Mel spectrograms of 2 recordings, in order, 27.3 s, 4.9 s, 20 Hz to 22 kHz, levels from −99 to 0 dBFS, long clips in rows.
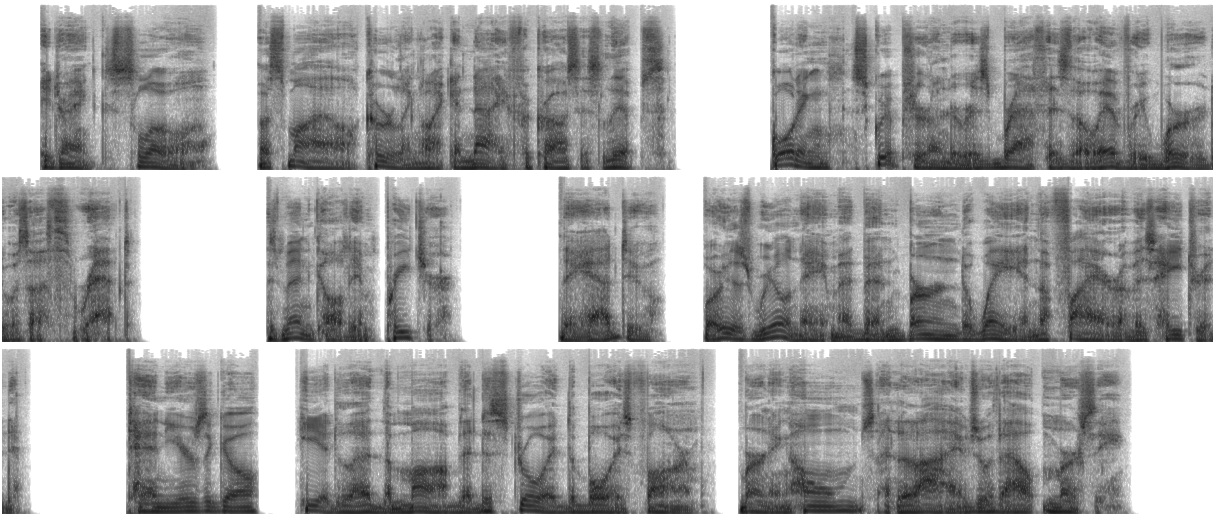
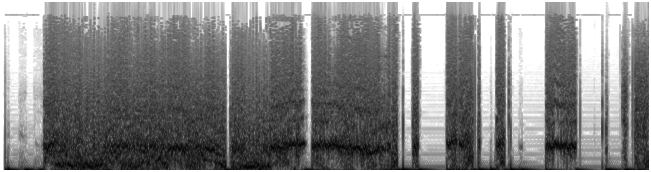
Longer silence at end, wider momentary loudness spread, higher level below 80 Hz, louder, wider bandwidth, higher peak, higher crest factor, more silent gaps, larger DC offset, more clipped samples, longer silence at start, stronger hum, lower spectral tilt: first, 0.7 s vs 0 s; about the same, 6 LU vs 7 LU; second, -26 dBFS vs -18 dBFS; second, -16 LUFS vs -6 LUFS; first, 19.5 kHz vs 17.5 kHz; about the same, -2 dBFS vs 0 dBFS; first, 16 dB vs 4 dB; first, 1.64-1.93 s, 5.10-5.77 s, 10.19-11.07 s, 12.58-13.27 s, 14.10-14.35 s, 18.45-19.11 s, 20.20-20.37 s, 23.57-23.70 s vs none; neither; second, under 0.1% vs 4%; first, 0.3 s vs 0.05 s; neither; second, -3.5 dB/octave vs -5 dB/octave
